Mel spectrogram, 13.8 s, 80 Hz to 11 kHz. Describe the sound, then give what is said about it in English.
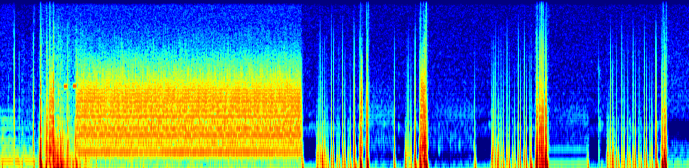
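A buzzy, harmonic telephone ring tone holds steady for several seconds, then gives way to bursts of rapid clicking pulses separated by short silences, as a vacant number rings through to the intercept line of the State House office code 828 in Montpelier, Vermont. “On the second play of the recording, you can hear a vacant number ringing into the intercept line.”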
